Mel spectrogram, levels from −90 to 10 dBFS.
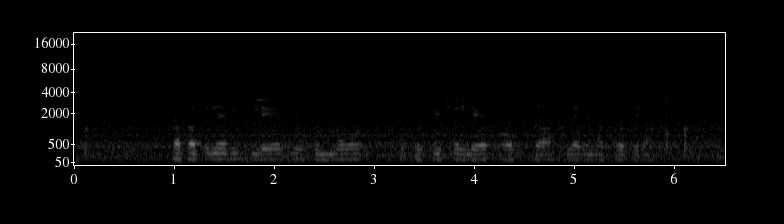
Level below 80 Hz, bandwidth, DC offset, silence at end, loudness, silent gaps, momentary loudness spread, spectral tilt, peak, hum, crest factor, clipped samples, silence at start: under -90 dBFS; 15 kHz; under 0.1%; 0 s; -64 LUFS; none; 11 LU; -6 dB/octave; -42 dBFS; none; 24 dB; under 0.1%; 0.05 s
